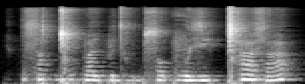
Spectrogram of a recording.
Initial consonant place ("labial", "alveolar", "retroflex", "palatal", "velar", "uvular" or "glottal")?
alveolar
